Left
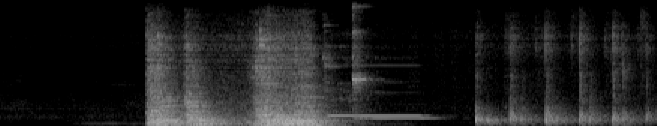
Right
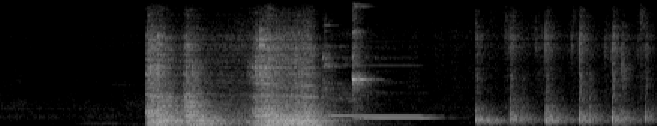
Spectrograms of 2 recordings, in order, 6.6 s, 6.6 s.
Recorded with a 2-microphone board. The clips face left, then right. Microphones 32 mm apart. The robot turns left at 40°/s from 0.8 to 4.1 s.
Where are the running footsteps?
30° left (ahead or behind), 1.2 m; by 6.5 s 65° right (ahead or behind), 0.8 m.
